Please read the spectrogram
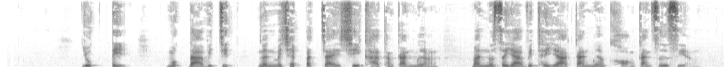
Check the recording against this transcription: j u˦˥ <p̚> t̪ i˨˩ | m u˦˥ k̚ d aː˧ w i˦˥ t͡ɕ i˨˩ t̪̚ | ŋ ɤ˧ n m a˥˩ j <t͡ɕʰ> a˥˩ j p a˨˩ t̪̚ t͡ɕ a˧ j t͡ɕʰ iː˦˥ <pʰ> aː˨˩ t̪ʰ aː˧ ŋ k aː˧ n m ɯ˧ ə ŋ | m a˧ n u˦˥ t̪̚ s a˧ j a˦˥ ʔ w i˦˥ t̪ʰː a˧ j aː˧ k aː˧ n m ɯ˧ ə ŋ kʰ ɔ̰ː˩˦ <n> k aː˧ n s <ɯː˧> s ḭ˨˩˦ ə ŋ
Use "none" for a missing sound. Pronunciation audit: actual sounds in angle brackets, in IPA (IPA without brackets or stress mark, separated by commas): k̚, t͡ɕʰ, kʰ, ŋ, ɯː˦˥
